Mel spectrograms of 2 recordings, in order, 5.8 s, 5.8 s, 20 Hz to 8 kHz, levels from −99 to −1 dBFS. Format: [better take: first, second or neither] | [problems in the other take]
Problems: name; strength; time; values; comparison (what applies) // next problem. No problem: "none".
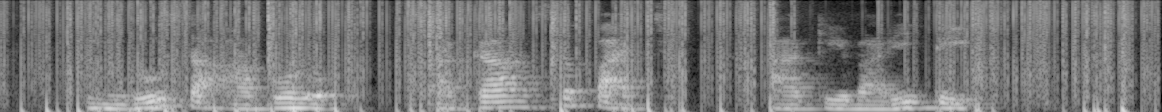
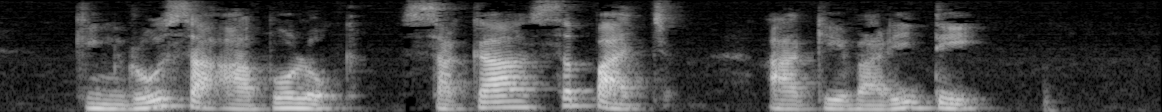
second | background sound (Fireworks); 3 dB below the speech // room echo; dies away in 0.3 s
